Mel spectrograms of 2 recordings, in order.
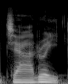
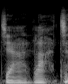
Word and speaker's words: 加蚋: 嗯，不过呢，据说台北捷运站呢，就是有这么一个站名，那到底要叫做加腊站还是加瑞站呢？那因为瑞是昆虫嘛，所以当地的居民觉得，那当然是要用古地名的发音叫做腊，所以呢，各位在台北搭捷运的时候，如果你看到一个加虫内站的话，请念加腊站。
